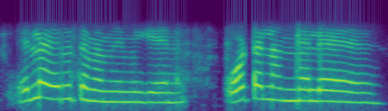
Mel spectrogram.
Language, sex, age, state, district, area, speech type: Kannada, female, 18-30, Karnataka, Bellary, rural, conversation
